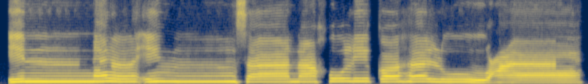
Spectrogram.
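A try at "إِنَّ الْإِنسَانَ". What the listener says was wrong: Masih terdengar kayak ya. Bukan ke huruf sin di mana maksudnya? Huruf sin, ujung lidah ya. Sejajar dengan sejajar dengan gigi seri bawah.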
